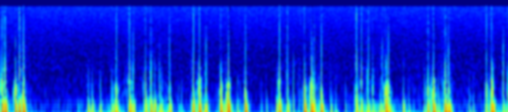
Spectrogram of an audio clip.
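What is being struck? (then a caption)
Soft foam toast squishy. Long nails scratch and tap the lower face of a soft brown foam chocolate toast squishy. The result is a run of soft, muffled low thumps with brief scratchy crackles, each dying away almost instantly and coming in uneven clusters.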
